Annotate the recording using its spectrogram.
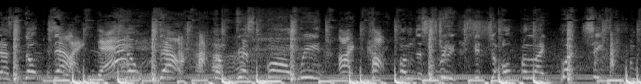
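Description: Hip-hop track: a male rapper's verse over a beat of drum hits and a stepping bass line.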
